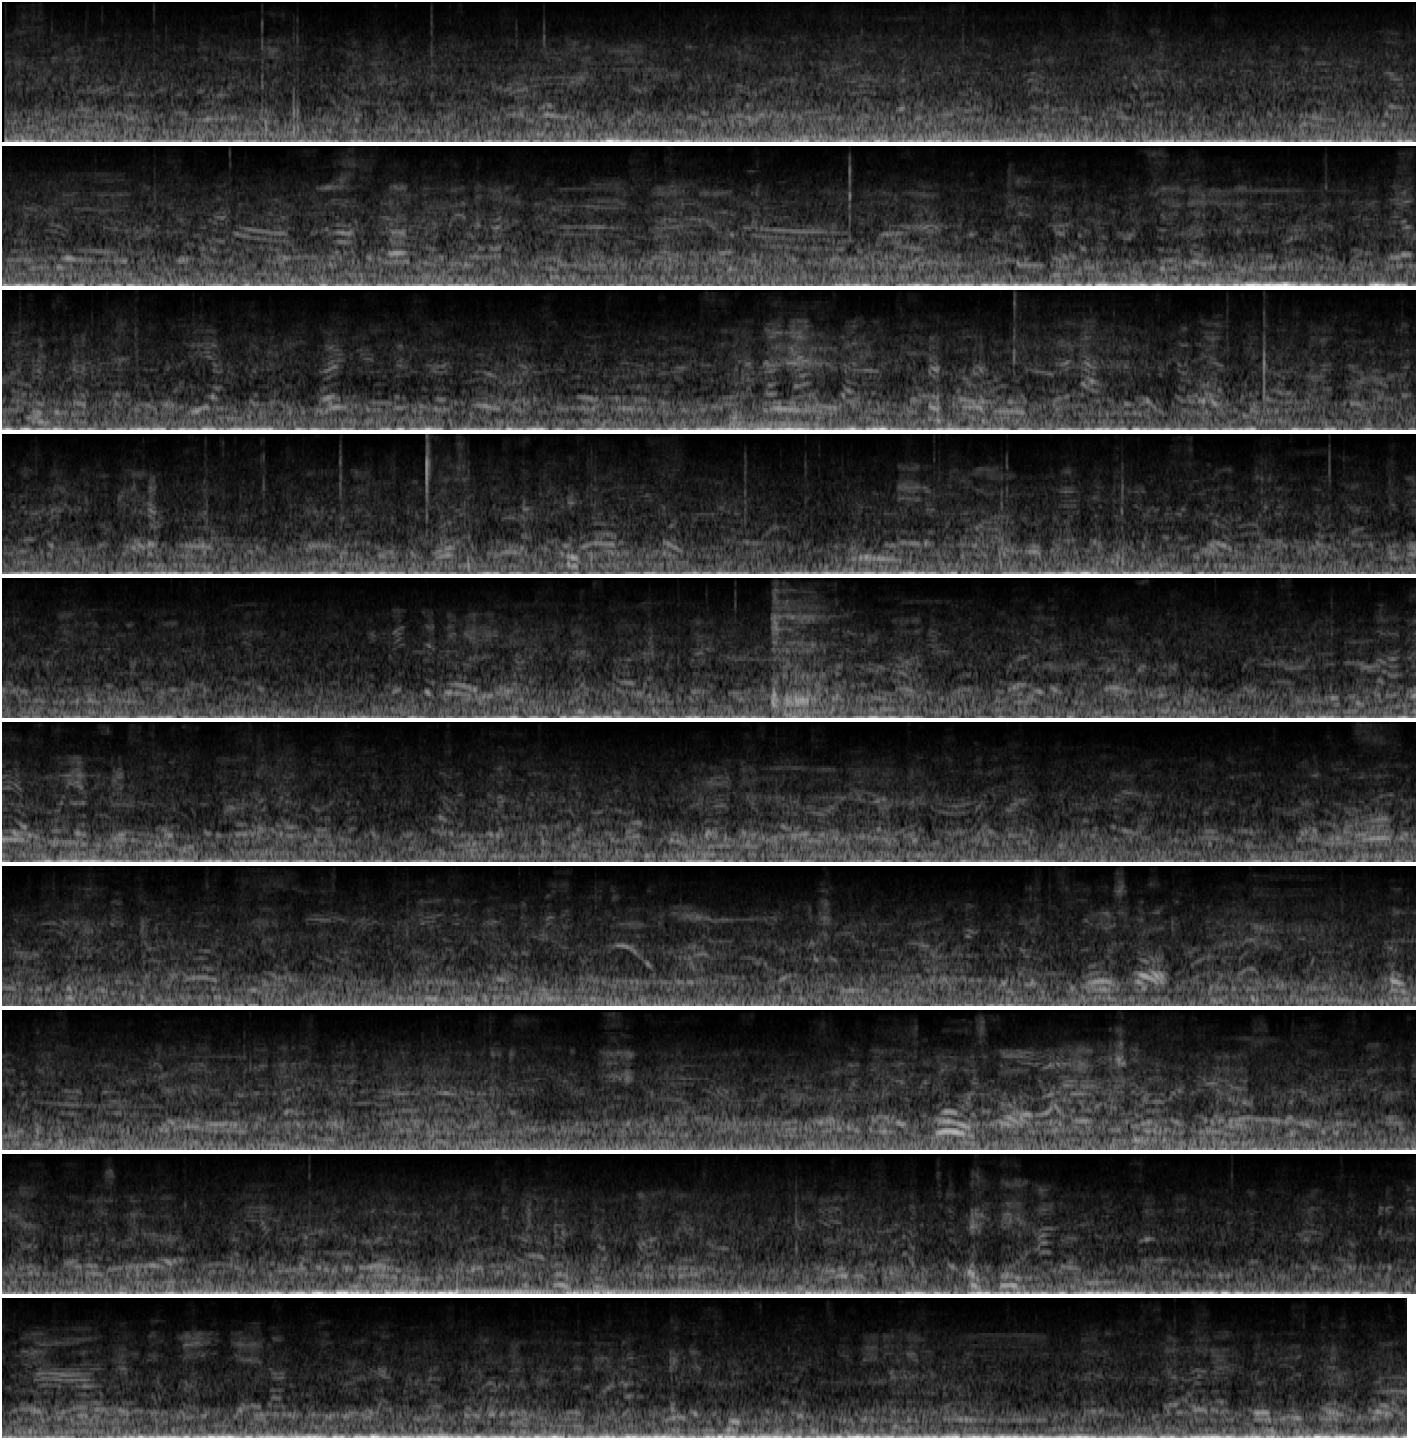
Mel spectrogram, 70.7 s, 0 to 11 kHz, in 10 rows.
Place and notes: Perugia, Italy - restorants of corso vannucci
outdoor restorant with people eating and walking around, shops, turists.
22 May, 18:12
